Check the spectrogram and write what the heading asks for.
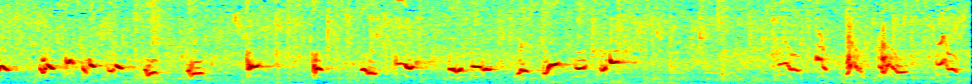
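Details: Sooty-headed bulbul in full, vigorous song of the rapid 'ropel uplik uplik' style, meant to provoke rival birds: a quick run of short, slurred whistled notes, about four per second, with a busier burst of notes near the end.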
